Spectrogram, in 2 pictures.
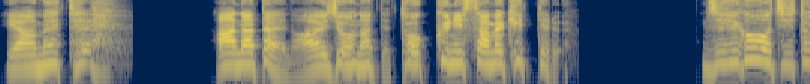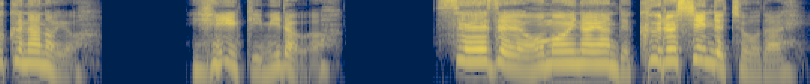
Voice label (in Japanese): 女子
